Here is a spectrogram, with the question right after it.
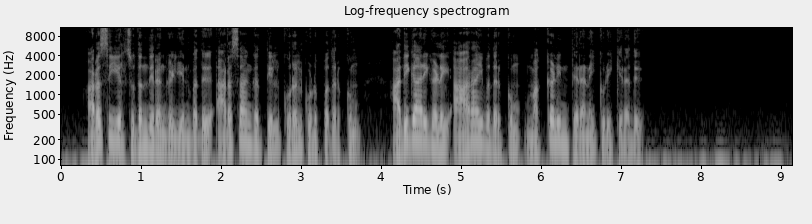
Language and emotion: Tamil, neutral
